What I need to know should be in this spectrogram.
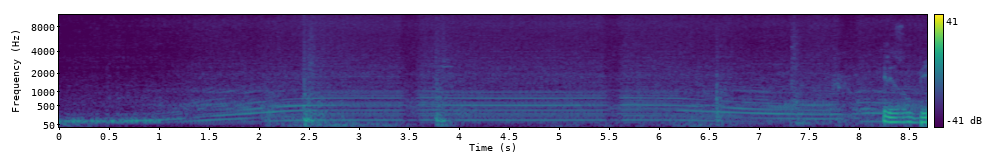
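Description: A car engine revs up, hums steadily, then winds down.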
